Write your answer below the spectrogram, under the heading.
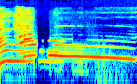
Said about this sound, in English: There's that wolf.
